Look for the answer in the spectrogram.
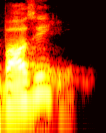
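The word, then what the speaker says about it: Bosie: But before we get to that, I want to get your Bozzi book. Is it, how do you pronounce it? Is it Bozzi? – Bozzi.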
